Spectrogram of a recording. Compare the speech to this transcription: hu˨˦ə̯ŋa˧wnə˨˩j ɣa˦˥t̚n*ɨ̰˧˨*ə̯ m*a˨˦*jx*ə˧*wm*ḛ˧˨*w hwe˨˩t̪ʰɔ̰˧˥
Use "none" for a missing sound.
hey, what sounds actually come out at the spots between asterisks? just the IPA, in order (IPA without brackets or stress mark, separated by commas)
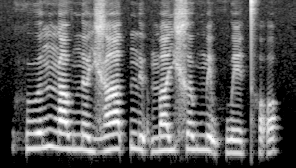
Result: ɨ̰˧˨, a˧, ə˧, ḛ˧˨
